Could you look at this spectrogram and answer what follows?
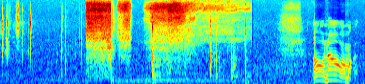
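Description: Air hisses out of a blown tubeless tire valve stem in loud, broadband rushes, a short burst followed by a longer sustained spurt, with a person's voice heard briefly near the end.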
